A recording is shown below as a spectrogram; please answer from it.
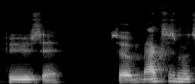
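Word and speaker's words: böse: to pronounce differently so if it was b-o-s-e without the two dots in the o it would be pronounced bosa but the two dots make it uh so it's booze so max's move says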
